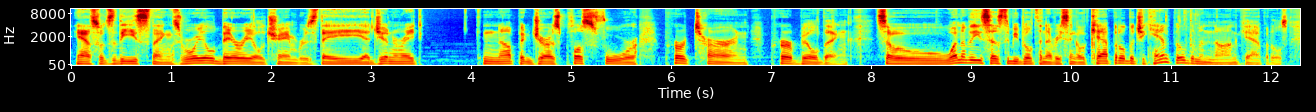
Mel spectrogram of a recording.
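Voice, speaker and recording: A man thinking aloud while playing a strategy game, full of fillers and restarts, his voice worn and going hoarse. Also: lowish voice, animated, moderate pace, darkish tone, dry recording. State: losing his voice. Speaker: let's play host. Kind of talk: casual strategy game commentary.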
